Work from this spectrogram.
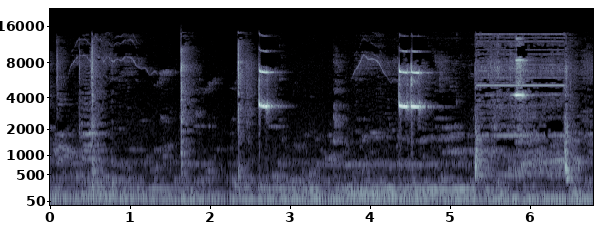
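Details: DNP DS-RX1(S) photo printer with red error light always on, plugged into 220 V with no paper or ribbon: short, sharp high beeps in separate bursts a couple of seconds apart after power-up; persistent error alert, cause unknown.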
